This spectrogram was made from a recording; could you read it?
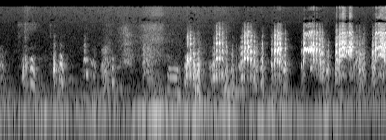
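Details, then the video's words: An excited chukar partridge gives a quickening series of harsh, clucking chuk notes, about two a second, growing louder and fuller, over a low background hum. "چکور کی مستی اور آواز"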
